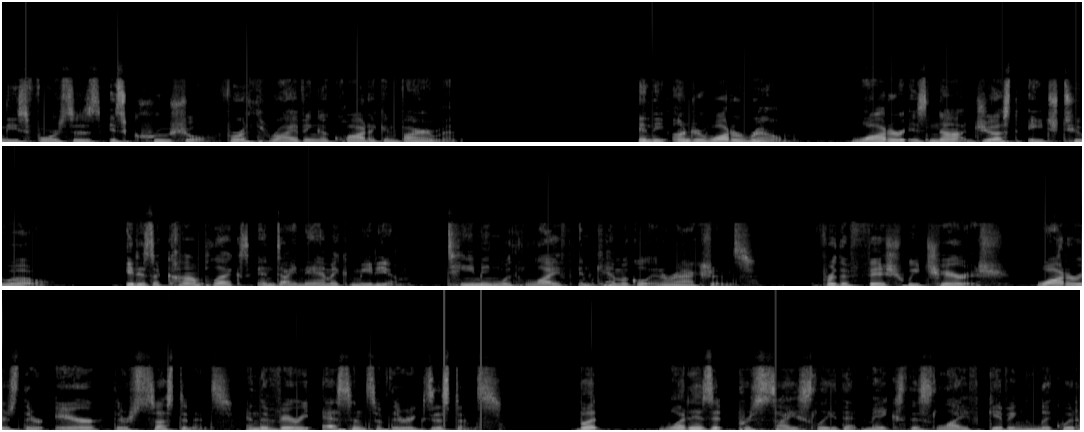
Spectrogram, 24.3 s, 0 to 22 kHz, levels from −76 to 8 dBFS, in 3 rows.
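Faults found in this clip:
Sharp, regular ticks through the speech, roughly every 0.15 s, from 0.19 s to 24.22 s, about 200 in all. Word clock ticks: receiving device free-running on its own clock, not locked to the digital link source. Drift near 150 ppm slips one sample per tick.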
